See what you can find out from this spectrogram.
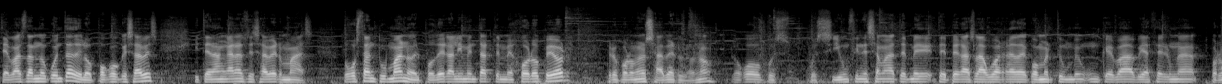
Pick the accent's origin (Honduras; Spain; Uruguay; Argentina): Spain; Barañáin, Navarre; now in Sarriguren, Spain; Yo ahora estoy viviendo en Sarriguren, aunque soy de Barañáin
